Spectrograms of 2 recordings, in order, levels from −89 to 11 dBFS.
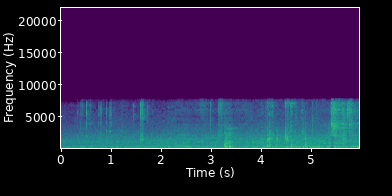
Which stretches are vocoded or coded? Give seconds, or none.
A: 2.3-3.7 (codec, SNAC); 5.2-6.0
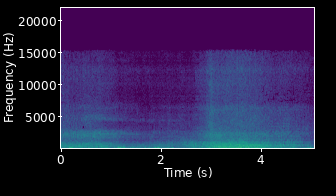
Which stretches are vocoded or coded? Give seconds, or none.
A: 0.5-3.6 (codec, SNAC)

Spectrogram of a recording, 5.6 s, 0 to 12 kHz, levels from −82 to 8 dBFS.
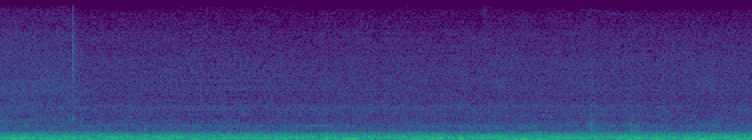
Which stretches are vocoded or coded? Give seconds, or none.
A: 0.0-1.4 (autoencoder, DAC-VAE); 2.4-5.6

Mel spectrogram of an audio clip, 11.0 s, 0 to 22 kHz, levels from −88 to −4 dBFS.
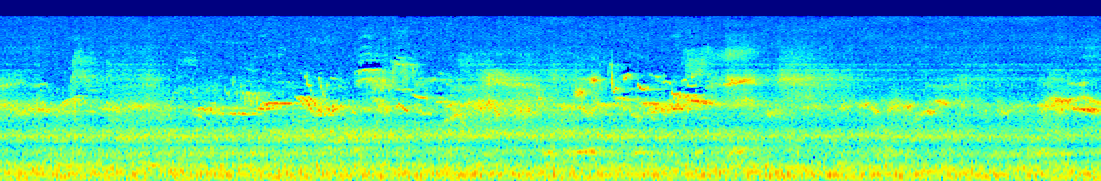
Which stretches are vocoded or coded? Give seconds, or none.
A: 0.0-0.4 (autoencoder, DAC-VAE); 1.1-1.7; 4.6-6.0; 7.1-11.0

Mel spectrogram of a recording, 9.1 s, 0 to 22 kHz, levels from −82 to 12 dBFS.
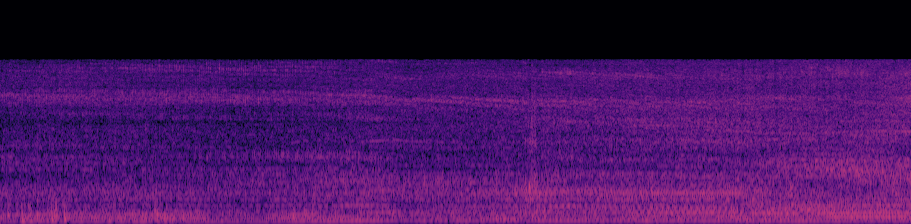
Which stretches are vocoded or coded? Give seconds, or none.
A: none

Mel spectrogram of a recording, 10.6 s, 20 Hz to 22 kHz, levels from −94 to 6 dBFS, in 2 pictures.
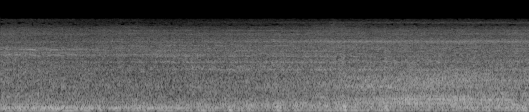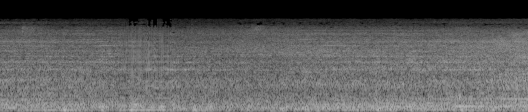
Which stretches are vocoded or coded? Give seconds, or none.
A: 6.5-7.0 (vocoder, BigVGAN v2)

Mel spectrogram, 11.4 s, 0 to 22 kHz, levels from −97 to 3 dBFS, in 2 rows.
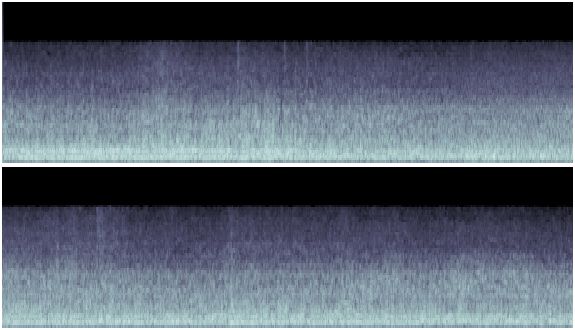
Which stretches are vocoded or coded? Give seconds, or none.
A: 0.0-4.5 (vocoder, HiFi-GAN); 5.8-11.4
